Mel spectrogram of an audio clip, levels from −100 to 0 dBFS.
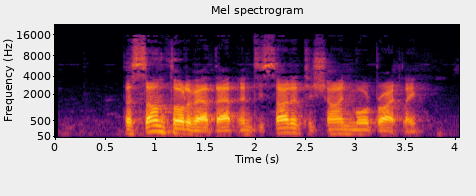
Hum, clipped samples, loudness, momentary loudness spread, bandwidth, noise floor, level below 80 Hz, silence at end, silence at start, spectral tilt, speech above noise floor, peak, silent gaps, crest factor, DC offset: none; under 0.1%; -17 LUFS; 11 LU; 16 kHz; -61 dBFS; -62 dBFS; 0.45 s; 0.7 s; -4 dB/octave; 44 dB; -2 dBFS; none; 16 dB; under 0.1%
